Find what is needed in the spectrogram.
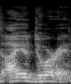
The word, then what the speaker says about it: Iodore: It's Iodore, like I, adore, you. Iodore.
